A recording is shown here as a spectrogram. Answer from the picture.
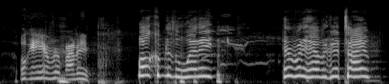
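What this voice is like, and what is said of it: High-pitched helium voice. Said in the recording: “Do it in a different voice ... Do a little helium for one of them.”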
